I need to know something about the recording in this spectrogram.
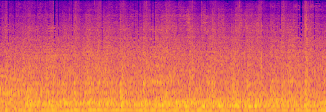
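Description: Football crowd in a stadium cheering and chanting, a steady dense wall of voices, with music underneath.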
